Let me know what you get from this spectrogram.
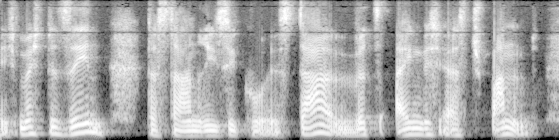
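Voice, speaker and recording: A man uses a plain, everyday voice at a medium pitch and a moderate pace. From southern Germany. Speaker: professional juggler and keynote speaker. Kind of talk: interview.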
